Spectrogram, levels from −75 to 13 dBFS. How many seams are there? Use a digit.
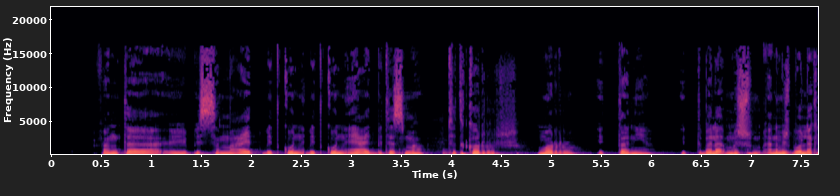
3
